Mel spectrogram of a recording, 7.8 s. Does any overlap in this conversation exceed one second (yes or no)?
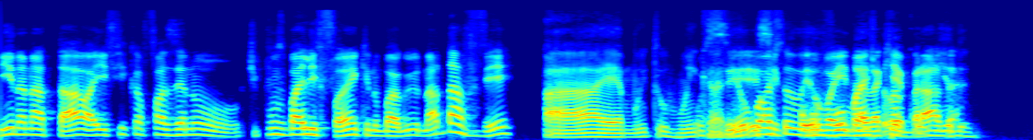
yes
